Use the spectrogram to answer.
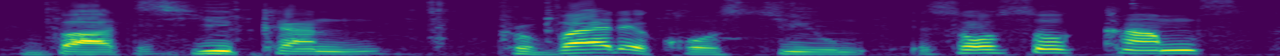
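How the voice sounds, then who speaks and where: A man's voice: medium pitch, lively intonation, moderate pace. A man hosting an enthusiastic on-site interview outdoors on a farm. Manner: enthusiastic, keeps saying awesome. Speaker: video host touring a school farm.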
